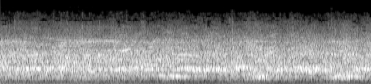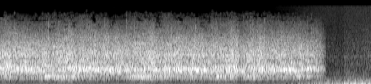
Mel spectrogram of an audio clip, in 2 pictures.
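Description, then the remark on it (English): A large crowd boos and chants "USA, USA" loudly in a dense, steady roar of many voices that lasts about ten seconds before cutting off abruptly. “So you got Democrats booing for a legislator who took a sniper bullet to the hip, and they're booing, and you got Trump's crowd shouting, USA, USA.”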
